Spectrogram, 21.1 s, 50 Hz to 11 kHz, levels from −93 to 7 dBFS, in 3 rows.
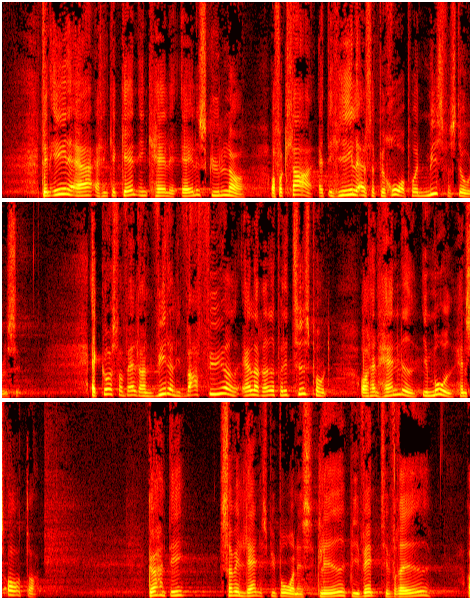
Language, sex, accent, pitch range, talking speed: Danish, male, native, 180-245 Hz, 135 wpm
